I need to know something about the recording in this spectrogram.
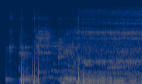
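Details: Snoring: low, rattling, buzzing breath sounds with voices talking in the background.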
